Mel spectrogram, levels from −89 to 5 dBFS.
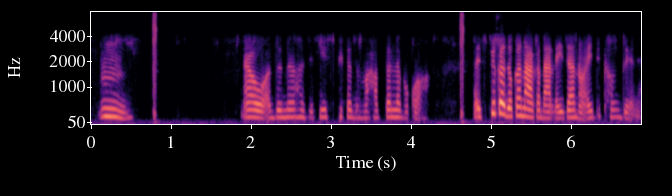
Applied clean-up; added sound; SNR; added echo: neural diffusion model UNIVERSE++.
